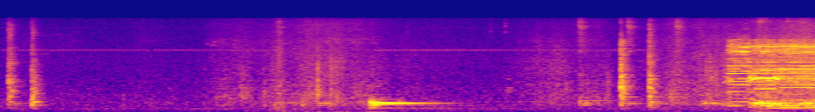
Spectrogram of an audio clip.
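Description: A few sharp handling clicks and knocks, with a single electric guitar note ringing out for about a second near the middle. Near the end, loud electric guitar music starts up.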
